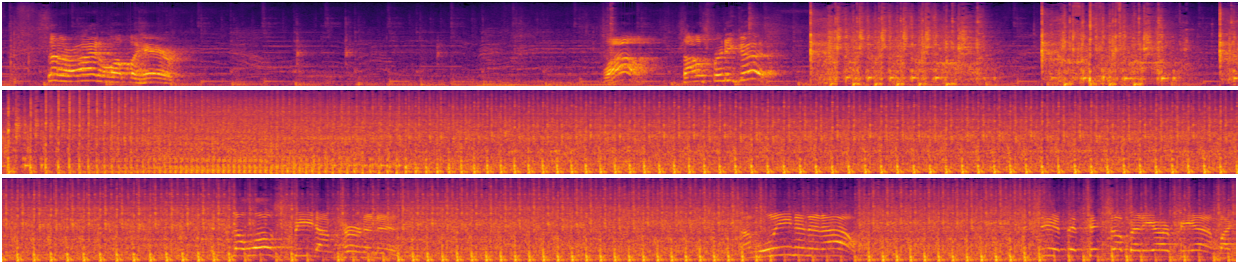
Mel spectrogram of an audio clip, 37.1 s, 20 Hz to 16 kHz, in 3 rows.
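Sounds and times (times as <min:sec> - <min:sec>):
single-cylinder engine running: 0:08.1 - 0:37.0.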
